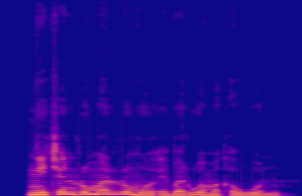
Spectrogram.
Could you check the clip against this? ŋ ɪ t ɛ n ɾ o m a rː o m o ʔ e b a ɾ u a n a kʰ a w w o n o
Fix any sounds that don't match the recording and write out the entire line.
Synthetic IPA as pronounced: ŋ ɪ t͡ʃ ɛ n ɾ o m a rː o m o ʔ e b a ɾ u a m a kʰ a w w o n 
